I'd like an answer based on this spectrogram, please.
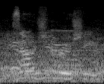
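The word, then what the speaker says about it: Zojirushi: And finally, how do you pronounce the name? Zojiouchi. Say again. Zoji Rushi.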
